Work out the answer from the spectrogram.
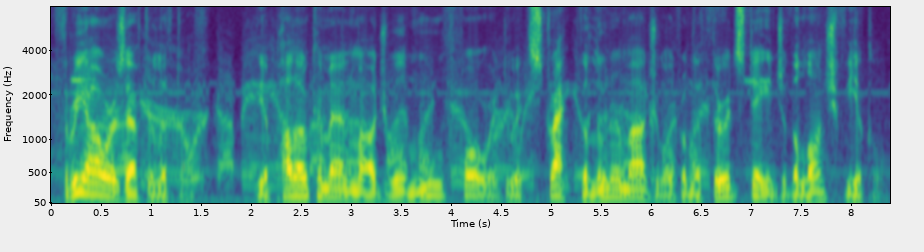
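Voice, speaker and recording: A man's voice: lowish voice, lively intonation, moderate pace. A man reading scripted narration for a documentary.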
